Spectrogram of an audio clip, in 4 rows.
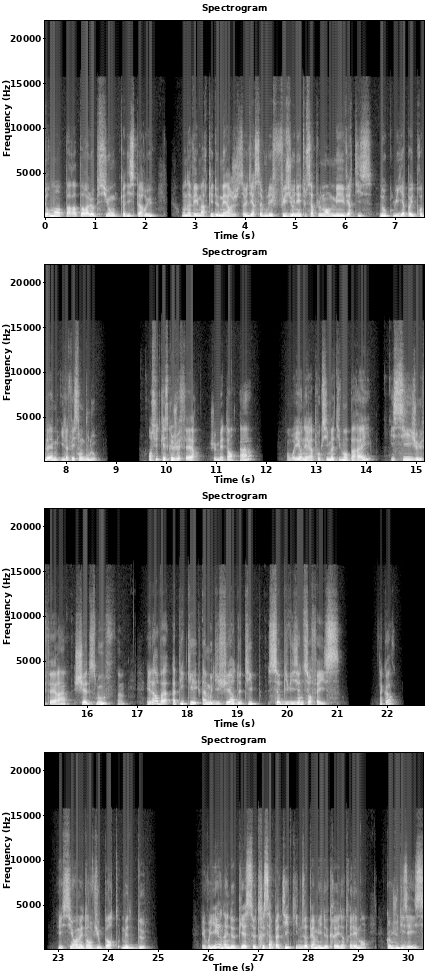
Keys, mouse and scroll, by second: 0.0 click, 0.9-11.0 middle drag, 2.4-3.1 scroll down 2, 9.6 Tab, 11.0 KP_1, 11.6-15.7 middle drag, 15.7-22.2 right drag, 22.2-26.2 drag, 25.4 middle click, 26.2-30.3 middle drag, 29.7 scroll up 2.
